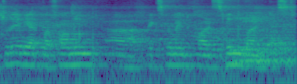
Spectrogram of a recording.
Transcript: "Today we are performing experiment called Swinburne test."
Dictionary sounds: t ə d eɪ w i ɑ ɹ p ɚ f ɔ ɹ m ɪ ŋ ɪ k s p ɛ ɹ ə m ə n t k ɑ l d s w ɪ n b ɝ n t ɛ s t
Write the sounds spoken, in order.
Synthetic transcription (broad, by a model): t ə d eɪ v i ɑ ɹ p ɚ f ɔ ɹ m ɪ ŋ ɪ k s p ɛ ɹ ə m ə n t k ɑ l d s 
